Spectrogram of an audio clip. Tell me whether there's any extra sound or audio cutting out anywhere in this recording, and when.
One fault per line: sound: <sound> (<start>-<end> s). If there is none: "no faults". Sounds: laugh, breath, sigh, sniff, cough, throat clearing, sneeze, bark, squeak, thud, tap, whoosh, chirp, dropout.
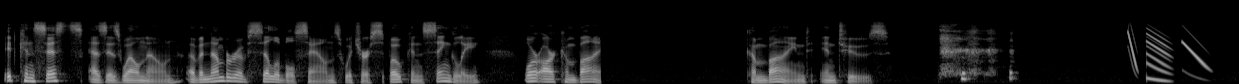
sound: laugh (9.4-10.2 s)
sound: chirp (11.3-12.1 s)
